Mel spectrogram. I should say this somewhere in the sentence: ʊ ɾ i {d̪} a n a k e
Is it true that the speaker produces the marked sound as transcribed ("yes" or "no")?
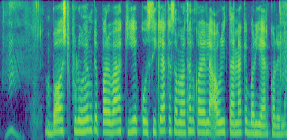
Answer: no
